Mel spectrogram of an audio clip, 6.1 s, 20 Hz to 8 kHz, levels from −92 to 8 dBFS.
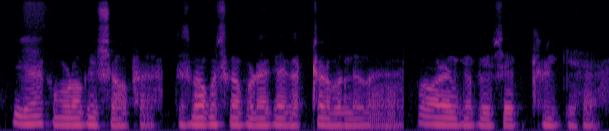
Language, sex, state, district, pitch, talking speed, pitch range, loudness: Hindi, male, Uttar Pradesh, Muzaffarnagar, 115 Hz, 205 wpm, 110-120 Hz, -46 LUFS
